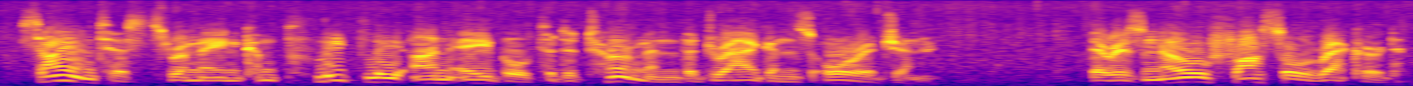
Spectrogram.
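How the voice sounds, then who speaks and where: A man playing a grave radio news anchor, reading scripted breaking news in a measured, formal manner. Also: low-pitched, a bit bright, a little hiss or hum, exaggerated voice, rough recording.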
